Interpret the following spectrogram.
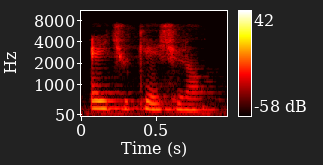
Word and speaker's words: education: first syllable educate and the next four syllabus stress is the third syllable education we should stress the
